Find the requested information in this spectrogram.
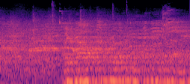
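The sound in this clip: A basketball is dribbled on the court during a women's game involving Grand Junction, with a few bounces under a steady crowd murmur and voices talking over it.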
